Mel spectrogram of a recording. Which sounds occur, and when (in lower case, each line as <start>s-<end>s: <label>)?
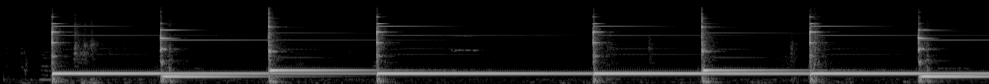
0.0s-9.8s: background noise
0.5s-9.8s: doorbell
